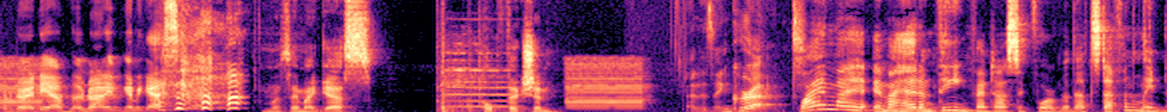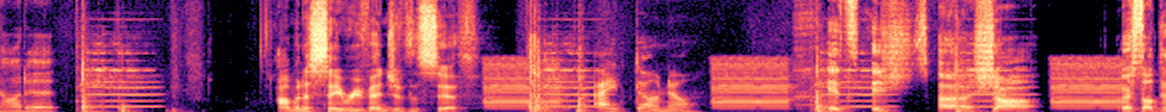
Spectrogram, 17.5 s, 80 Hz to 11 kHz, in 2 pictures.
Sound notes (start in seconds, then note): 0.0 buzzer rings; 1.3 laughs; 3.3 buzzer rings; 3.3 bell rings; 9.4 bell rings; 12.2 buzzer rings; 12.7 bell rings; 16.3 buzzer rings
